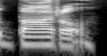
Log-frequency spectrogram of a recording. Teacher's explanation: bottle has a flap T and a dark L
